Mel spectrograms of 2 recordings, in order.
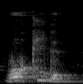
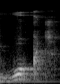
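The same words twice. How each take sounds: First: The ending is said as a separate 'ed' syllable. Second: The ending is said as a plain 't' sound. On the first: The speaker calls it wrong. "on ne dit pas walked" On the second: The speaker calls it right. "On dit walked. W O K T"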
